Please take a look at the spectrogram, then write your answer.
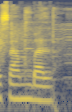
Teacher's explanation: Karena M dan B keduanya ini sama-sama di bilabial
